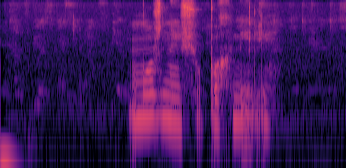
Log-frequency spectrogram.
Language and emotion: Russian, sad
